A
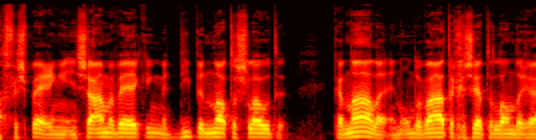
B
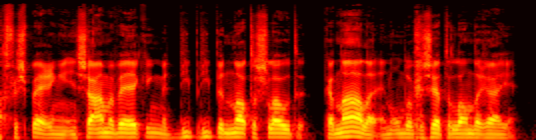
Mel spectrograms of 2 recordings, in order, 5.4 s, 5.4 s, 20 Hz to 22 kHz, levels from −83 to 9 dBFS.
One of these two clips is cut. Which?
B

